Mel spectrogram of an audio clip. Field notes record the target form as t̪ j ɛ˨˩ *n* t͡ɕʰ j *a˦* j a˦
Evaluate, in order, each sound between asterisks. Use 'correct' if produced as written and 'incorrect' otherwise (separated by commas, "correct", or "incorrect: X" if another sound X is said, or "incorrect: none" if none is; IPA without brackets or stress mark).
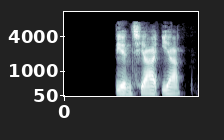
correct, correct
